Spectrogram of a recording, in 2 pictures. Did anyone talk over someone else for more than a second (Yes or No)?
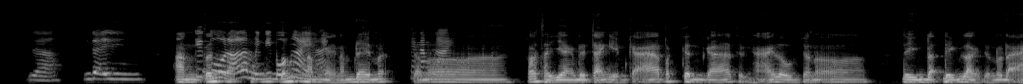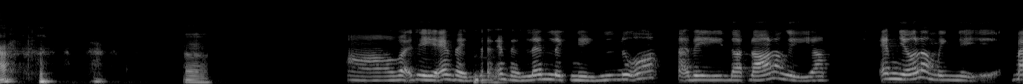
Yes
